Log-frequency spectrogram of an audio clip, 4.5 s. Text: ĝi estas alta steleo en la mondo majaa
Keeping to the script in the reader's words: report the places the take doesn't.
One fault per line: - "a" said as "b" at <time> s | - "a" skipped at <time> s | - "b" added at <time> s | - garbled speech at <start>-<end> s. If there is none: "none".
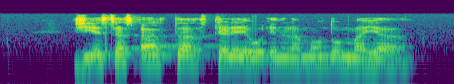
none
